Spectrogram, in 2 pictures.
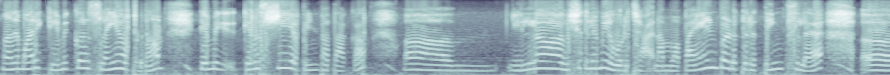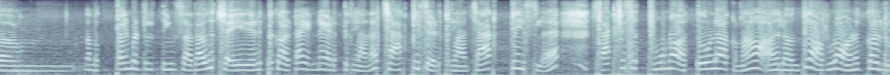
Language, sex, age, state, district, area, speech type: Tamil, female, 18-30, Tamil Nadu, Tiruvarur, rural, spontaneous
